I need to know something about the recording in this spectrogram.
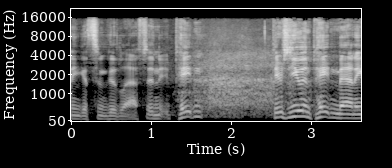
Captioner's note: laughter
